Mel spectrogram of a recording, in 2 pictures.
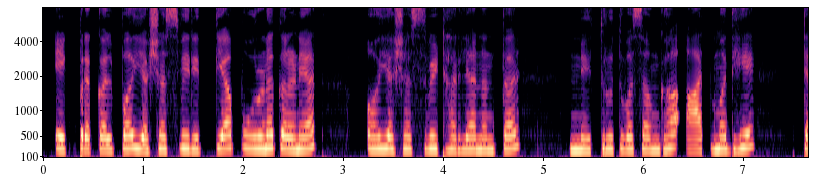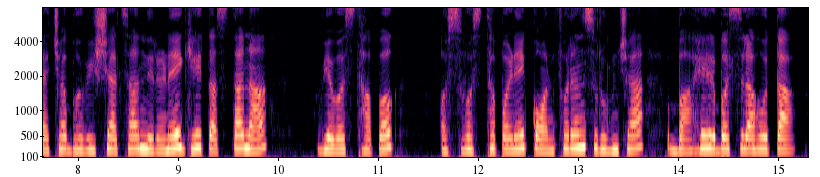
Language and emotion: Marathi, fearful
